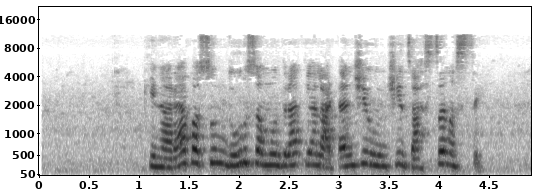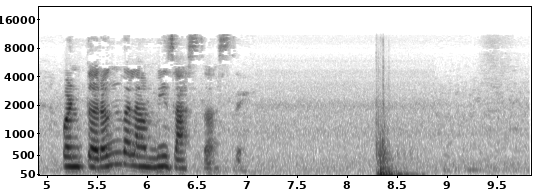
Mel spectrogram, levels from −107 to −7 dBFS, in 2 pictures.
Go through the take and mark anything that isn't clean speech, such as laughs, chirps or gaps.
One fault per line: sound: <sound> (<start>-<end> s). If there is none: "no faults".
sound: thud (8.3-8.8 s)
